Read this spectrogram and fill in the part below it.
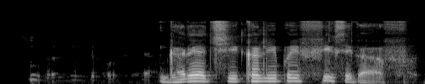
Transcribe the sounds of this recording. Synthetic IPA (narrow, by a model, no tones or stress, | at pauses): ɡɐɾeɐt͡ɕʰikɐlipɐjfiksika̰ːf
